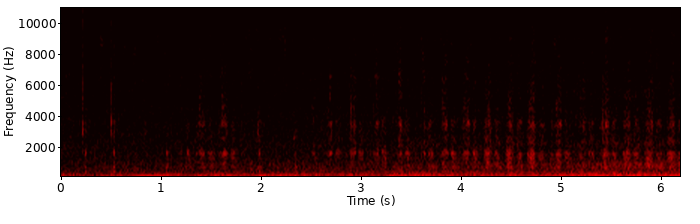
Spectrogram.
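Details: A Border Terrier lying out in the sun while hot, giving fast, soft, breathy panting at a rapid uneven rate, with low rumbling background noise throughout.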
